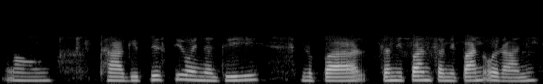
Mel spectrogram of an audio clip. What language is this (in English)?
Manipuri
